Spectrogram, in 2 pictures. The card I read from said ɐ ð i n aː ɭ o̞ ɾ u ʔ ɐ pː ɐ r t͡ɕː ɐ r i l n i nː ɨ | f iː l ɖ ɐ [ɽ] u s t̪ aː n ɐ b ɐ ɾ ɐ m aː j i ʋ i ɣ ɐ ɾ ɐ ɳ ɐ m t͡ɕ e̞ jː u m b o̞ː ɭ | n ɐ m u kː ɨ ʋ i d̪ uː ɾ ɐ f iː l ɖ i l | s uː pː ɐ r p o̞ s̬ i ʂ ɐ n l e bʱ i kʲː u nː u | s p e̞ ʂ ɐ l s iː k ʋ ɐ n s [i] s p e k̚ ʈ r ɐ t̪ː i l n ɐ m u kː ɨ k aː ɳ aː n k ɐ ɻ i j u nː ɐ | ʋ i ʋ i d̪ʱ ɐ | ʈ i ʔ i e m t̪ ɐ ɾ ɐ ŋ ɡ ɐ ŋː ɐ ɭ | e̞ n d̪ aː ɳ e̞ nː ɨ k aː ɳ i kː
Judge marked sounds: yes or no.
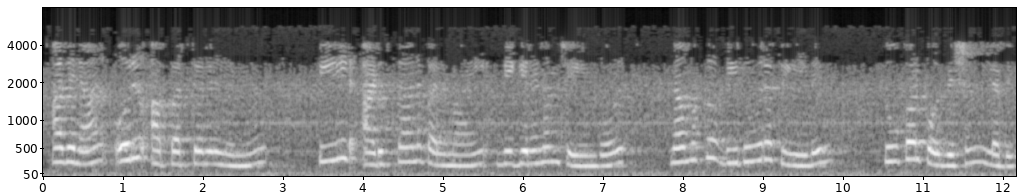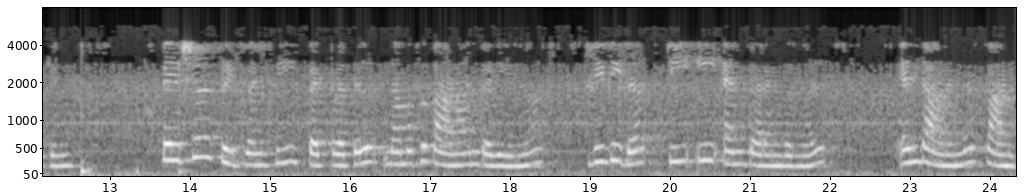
yes, yes

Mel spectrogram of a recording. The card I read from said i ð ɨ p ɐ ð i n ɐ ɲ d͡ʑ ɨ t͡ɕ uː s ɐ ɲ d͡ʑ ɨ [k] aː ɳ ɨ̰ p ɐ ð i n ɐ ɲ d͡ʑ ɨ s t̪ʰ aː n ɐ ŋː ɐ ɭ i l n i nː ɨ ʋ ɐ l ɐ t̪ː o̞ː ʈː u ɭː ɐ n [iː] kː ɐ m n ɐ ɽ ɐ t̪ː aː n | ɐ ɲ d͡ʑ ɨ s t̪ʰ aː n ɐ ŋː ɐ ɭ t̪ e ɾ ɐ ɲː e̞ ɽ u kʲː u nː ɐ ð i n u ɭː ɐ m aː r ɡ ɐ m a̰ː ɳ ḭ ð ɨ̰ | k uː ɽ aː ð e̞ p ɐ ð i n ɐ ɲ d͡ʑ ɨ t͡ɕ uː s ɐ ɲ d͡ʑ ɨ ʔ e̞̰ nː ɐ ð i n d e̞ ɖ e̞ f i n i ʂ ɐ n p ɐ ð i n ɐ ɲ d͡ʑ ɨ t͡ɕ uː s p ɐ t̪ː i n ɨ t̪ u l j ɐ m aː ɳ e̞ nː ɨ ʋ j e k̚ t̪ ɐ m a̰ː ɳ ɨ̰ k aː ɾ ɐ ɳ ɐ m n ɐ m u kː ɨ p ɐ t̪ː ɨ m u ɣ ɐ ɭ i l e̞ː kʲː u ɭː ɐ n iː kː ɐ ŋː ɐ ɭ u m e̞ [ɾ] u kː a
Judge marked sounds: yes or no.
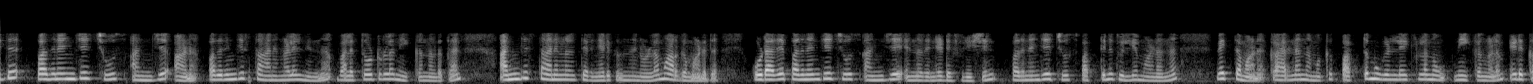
no, yes, no

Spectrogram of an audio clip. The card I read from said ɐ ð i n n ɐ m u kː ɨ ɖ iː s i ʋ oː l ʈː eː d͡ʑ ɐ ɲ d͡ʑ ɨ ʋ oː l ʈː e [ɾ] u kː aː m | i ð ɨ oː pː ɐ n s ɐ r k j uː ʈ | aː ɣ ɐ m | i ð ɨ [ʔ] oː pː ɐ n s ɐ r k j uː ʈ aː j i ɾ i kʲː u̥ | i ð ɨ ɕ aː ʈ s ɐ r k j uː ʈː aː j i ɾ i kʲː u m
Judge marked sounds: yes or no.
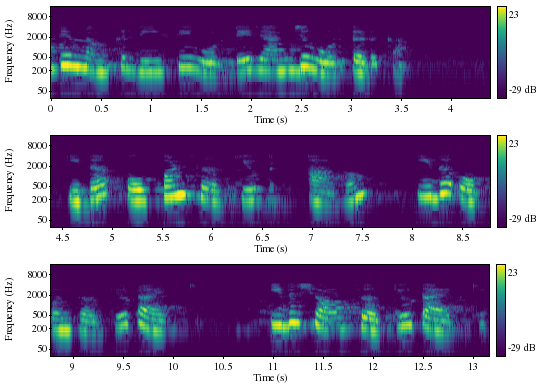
no, yes

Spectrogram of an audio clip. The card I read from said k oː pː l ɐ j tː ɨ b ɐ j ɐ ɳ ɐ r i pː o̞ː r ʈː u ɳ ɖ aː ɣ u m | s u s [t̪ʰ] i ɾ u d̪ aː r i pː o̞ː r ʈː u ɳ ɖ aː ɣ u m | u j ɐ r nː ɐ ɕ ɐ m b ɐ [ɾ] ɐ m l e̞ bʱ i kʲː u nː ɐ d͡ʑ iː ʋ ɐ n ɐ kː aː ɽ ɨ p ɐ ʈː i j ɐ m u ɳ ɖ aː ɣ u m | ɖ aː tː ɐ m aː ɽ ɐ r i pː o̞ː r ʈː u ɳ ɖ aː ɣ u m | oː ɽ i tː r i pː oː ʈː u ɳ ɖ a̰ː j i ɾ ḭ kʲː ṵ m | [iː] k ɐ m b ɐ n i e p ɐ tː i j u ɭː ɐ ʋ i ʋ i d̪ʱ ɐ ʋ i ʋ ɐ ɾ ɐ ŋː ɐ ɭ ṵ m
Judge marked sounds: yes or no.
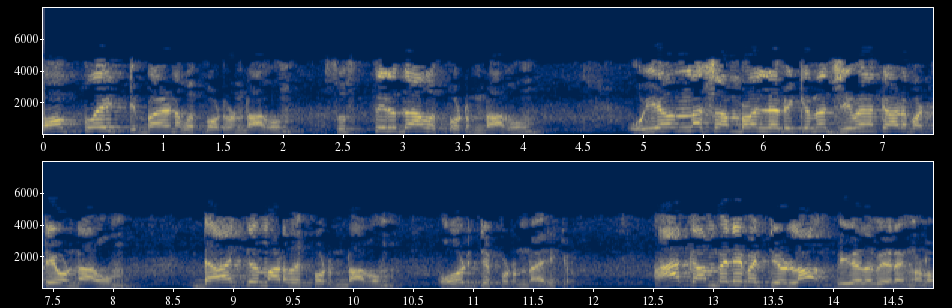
no, no, no

